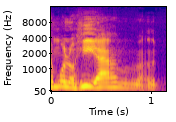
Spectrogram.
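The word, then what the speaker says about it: ὁμολογία: profesión mirémoslo es una palabra griega que significa homología o que se pronuncia homología o haciendo una trasliteración aquí al español qué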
